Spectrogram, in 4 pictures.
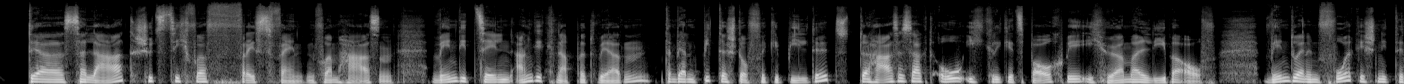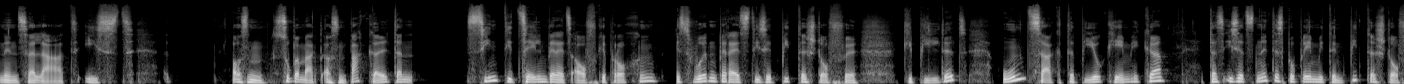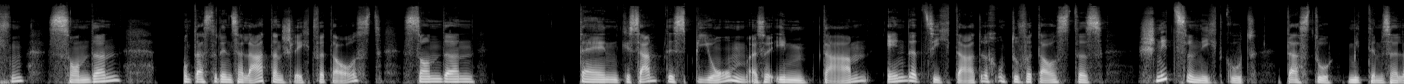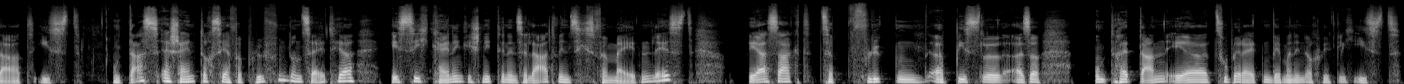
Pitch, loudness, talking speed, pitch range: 110 Hz, -17 LUFS, 145 wpm, 100-130 Hz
